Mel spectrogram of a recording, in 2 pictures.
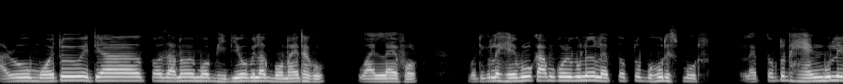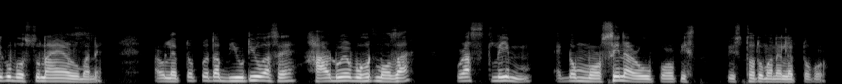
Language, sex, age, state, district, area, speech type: Assamese, male, 45-60, Assam, Dhemaji, rural, spontaneous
